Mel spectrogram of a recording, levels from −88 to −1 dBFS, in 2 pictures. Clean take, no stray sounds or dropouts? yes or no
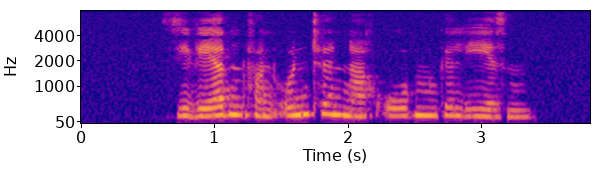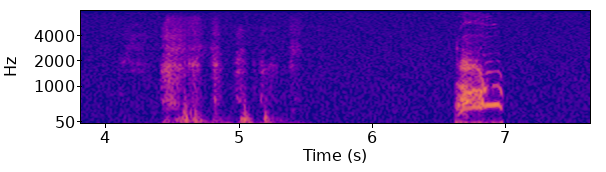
no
